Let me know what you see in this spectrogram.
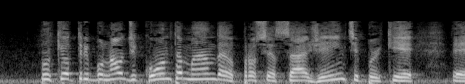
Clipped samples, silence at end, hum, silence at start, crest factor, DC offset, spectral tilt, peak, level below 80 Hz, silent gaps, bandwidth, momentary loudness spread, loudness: under 0.1%; 0 s; none; 0 s; 12 dB; under 0.1%; -5.5 dB/octave; -4 dBFS; -34 dBFS; none; 8 kHz; 3 LU; -16 LUFS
